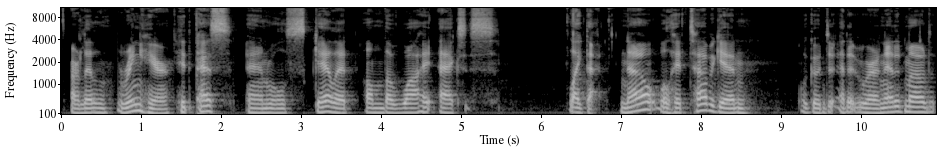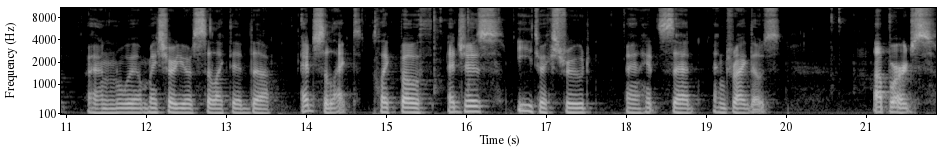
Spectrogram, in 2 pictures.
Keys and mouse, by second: 1.6 s, 7.7 Tab, 13.6 2, 15.5 shift+click, 15.9 alt+click, 16.6 e, 21.2 alt+click.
